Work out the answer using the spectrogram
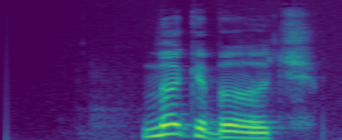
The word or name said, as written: muggenbult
